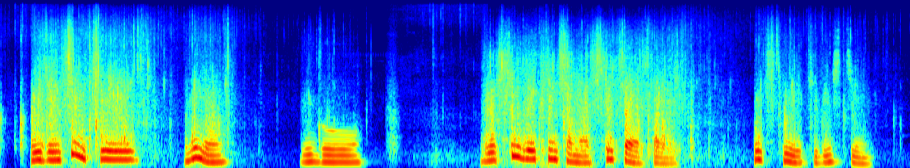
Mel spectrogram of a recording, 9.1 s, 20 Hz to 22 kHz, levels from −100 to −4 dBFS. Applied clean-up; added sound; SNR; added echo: neural mask model RNNoise.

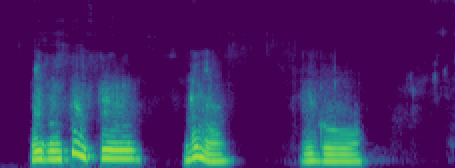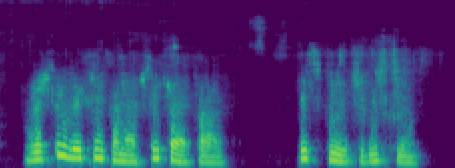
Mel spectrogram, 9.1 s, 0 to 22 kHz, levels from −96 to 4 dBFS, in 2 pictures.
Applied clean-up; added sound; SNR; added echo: neural mask model Resemble Enhance denoiser.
